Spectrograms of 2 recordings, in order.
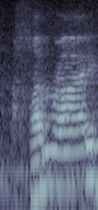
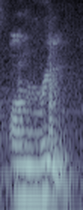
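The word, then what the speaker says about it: Henri: Robert enri uh the the book pronounced Robert hry but I think it's unri but anyway um I've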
